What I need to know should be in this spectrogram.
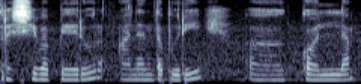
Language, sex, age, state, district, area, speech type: Sanskrit, female, 18-30, Kerala, Thrissur, urban, spontaneous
